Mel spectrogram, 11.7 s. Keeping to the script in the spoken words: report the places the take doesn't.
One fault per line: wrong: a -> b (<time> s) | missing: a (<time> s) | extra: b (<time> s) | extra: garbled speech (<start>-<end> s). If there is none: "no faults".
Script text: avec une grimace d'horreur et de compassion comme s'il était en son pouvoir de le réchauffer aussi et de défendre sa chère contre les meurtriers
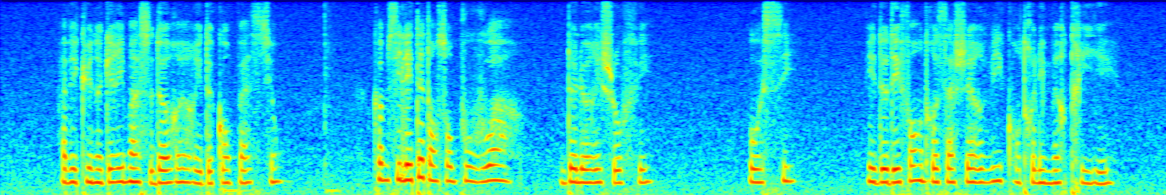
extra: vie (9.8 s)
